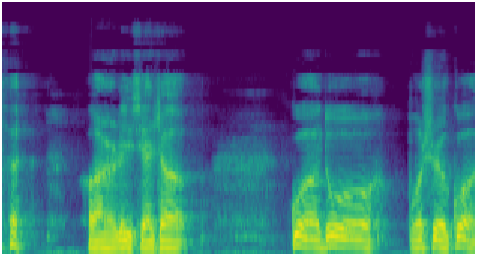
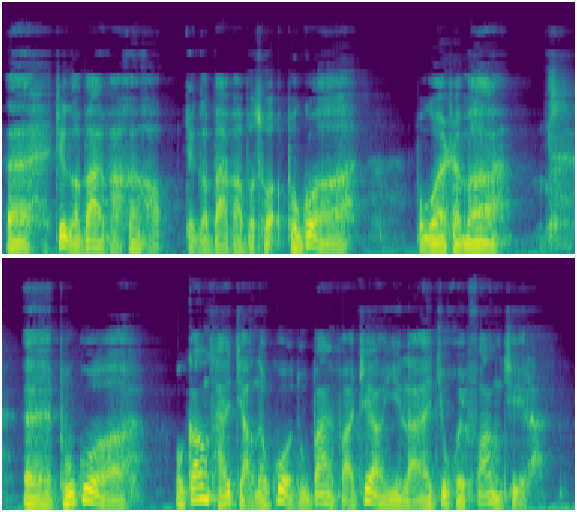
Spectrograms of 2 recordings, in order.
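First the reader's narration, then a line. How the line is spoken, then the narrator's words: Admiring. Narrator (Chinese): 他赞叹说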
